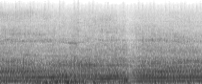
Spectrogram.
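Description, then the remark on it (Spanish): A car drives off on its way to a village, its engine a loud, steady drone with a brief dip midway, like a gear change, then carrying on at the same pitch. No voices. “Elaboró su famosa mousse de manzana confitada y se puso en camino al pueblo en su coche.”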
